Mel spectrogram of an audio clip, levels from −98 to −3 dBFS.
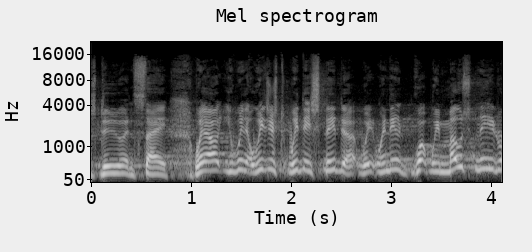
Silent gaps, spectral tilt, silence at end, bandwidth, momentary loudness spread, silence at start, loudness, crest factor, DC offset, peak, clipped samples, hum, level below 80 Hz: none; -5.5 dB/octave; 0 s; 15.5 kHz; 3 LU; 0 s; -30 LUFS; 16 dB; under 0.1%; -12 dBFS; under 0.1%; none; -80 dBFS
